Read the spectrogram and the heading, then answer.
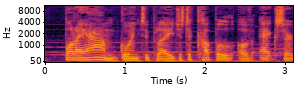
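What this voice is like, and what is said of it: Usual voice. Nothing is said of it.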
